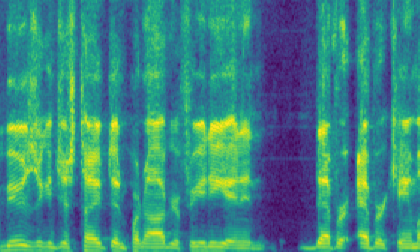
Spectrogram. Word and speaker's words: Pornograffitti: I didn't Brian want to- Steele says he agrees with me on the pronunciation of Pornograffitti instead of porno graffiti. Whatever.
